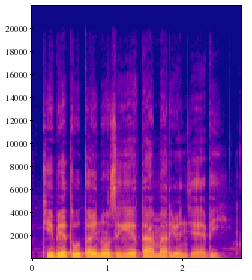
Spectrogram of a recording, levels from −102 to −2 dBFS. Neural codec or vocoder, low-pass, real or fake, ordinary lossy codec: none; 19.8 kHz; real; none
